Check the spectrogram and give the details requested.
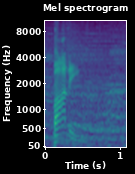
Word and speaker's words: Boding: And the 5'11 7th grader Kora Boding. It's a long a I was told. So botting.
